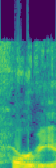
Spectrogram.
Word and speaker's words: Hervey: a Harvey is pronounced Harvey I by the way from Hervey Bay Queensland gets to die. It's pronounced Harvey not Hervey as what he kept telling me.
